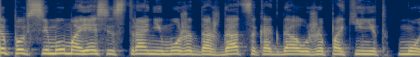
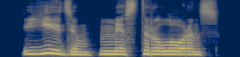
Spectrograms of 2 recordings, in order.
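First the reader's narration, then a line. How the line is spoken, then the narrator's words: Through clenched teeth. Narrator (Russian): процедила я, не желая быть объектом всеобщих насмешек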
